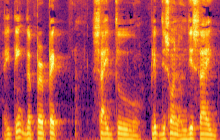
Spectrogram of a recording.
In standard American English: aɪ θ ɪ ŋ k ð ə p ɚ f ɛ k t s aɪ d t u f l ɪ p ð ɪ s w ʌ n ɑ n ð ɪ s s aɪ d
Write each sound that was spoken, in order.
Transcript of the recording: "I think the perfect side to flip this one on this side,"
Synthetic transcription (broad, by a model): aɪ t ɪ ŋ k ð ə p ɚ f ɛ k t s aɪ d t u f l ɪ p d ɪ s w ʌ n ɑ n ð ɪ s s aɪ d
